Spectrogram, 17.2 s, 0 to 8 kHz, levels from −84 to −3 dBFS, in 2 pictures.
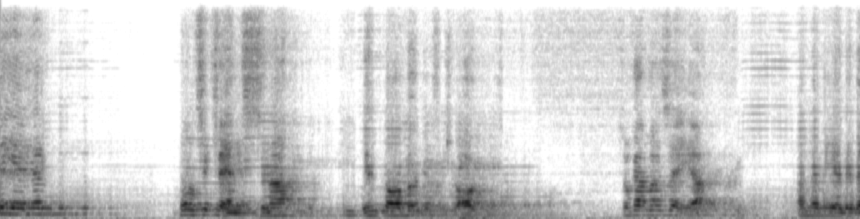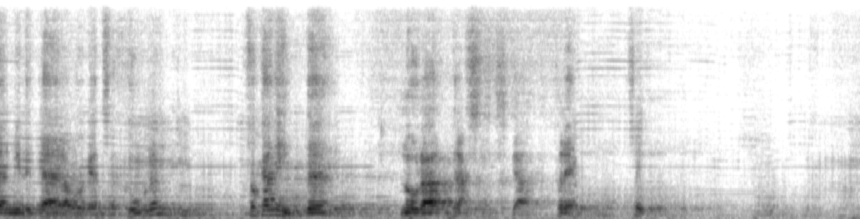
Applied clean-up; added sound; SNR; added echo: neural separator model SepFormer DNS4.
